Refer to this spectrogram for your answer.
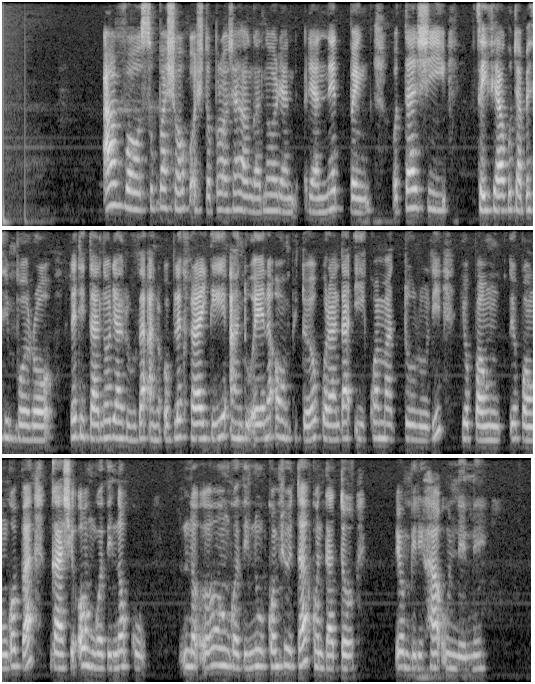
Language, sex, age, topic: Oshiwambo, female, 18-24, finance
